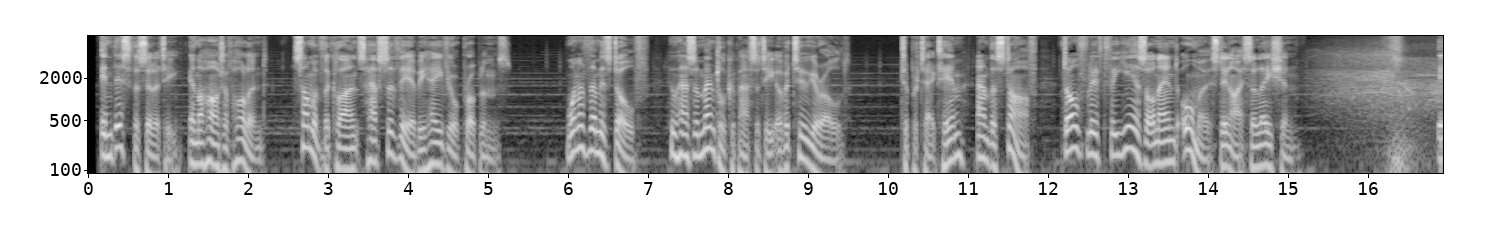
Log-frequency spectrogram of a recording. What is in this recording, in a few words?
Documentary, voiceovers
